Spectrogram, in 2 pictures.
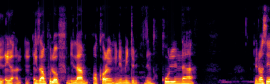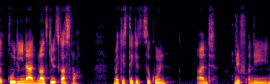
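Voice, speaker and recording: A man teaching the rules of Quran recitation in a lesson, often stopping to repeat himself and restart his sentences. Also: mid-range voice. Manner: halting, repeats and restarts, drawn-out Arabic recitation terms. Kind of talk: religious lesson explaining a poem. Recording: dull lo-fi recording.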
